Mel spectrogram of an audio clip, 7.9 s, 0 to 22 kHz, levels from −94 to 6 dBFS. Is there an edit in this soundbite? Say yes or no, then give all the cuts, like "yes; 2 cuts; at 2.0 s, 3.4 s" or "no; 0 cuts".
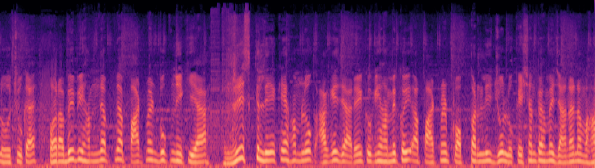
no; 0 cuts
